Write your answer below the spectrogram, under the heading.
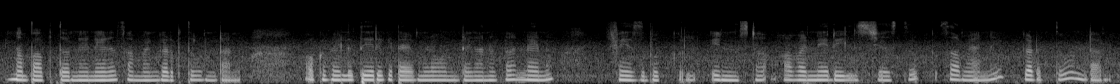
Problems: background sounds at intervals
